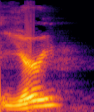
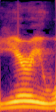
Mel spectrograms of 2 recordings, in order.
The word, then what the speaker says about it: Jiří: Is that how you pronounce it? Jiří? J-I-R-I? – I don't know. I just like saying Procházka. All right. – It is.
